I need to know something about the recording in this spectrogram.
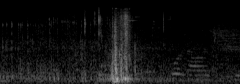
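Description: A bag thumps down on a counter.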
